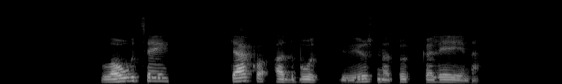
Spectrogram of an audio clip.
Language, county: Lithuanian, Alytus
